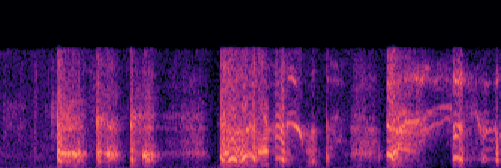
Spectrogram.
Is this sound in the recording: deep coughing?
yes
